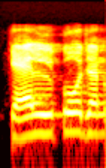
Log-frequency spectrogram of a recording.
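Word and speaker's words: chalcogen: अब बोलो, कैल्कोजन बोलते हैं इसको ना, चैल्को नहीं बोलते, स्पेलिंग याद कर लो भले, चैल्को से, इसका एच साइलेंट है, इसको बोलते हैं कैल्कोजन।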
